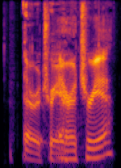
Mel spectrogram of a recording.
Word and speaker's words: Eritrea: was adopted from war torn oh I can't pronounce that word error territory Eritrea yes okay uh after a high school teacher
